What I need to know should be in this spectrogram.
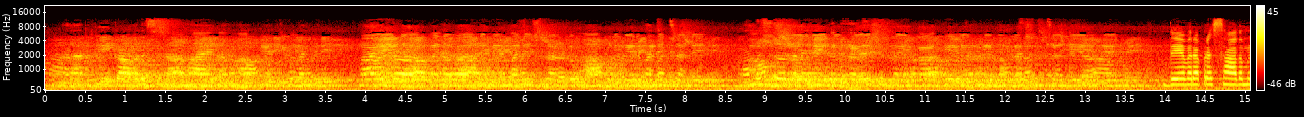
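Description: A group of women pray aloud together in a steady murmur.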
